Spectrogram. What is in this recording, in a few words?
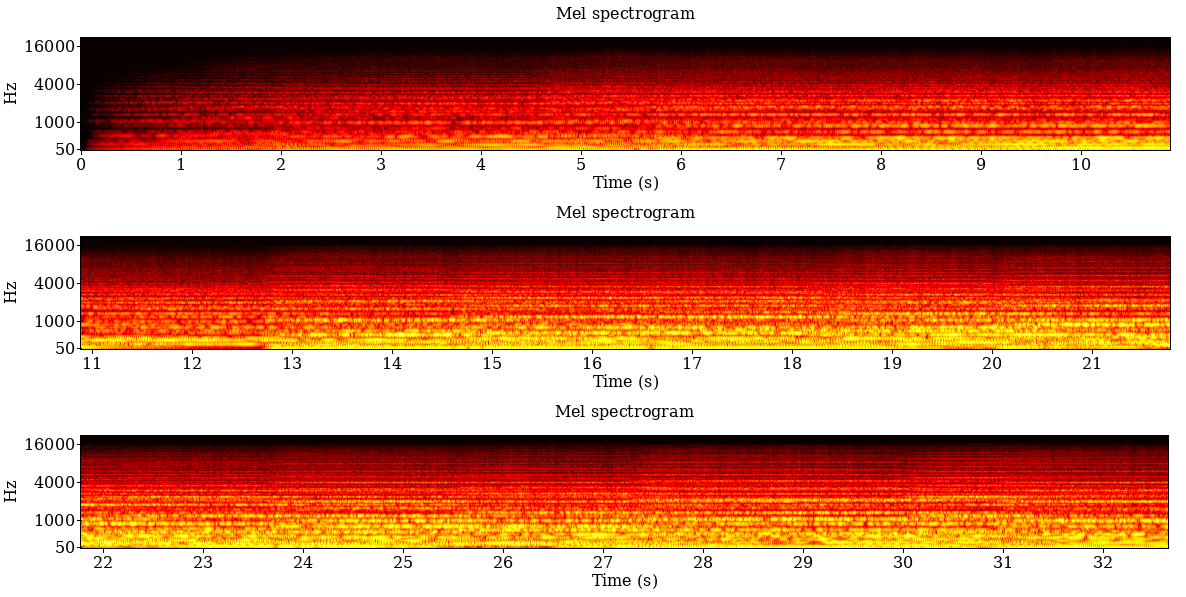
strings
